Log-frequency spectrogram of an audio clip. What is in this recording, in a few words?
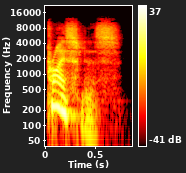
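"priceless", British English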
